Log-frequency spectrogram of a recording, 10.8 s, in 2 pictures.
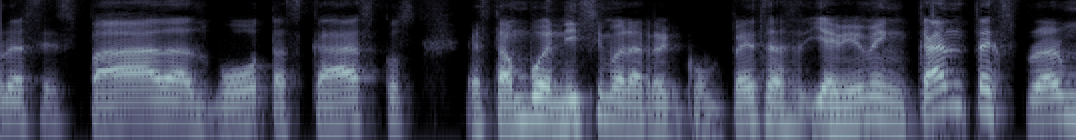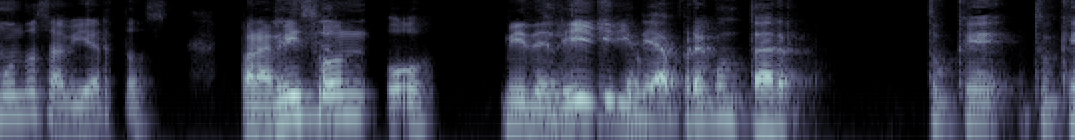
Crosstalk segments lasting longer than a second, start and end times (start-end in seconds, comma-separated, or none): none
